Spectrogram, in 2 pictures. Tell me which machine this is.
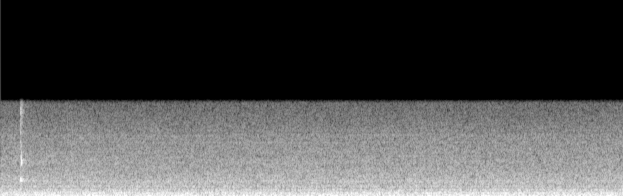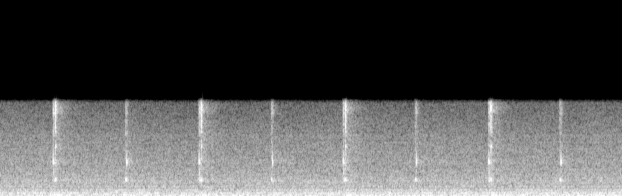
valve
